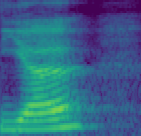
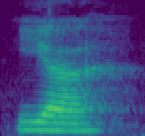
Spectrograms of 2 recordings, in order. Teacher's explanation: So if you compare it to this ya, there's no tone, so it just stays a low tone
